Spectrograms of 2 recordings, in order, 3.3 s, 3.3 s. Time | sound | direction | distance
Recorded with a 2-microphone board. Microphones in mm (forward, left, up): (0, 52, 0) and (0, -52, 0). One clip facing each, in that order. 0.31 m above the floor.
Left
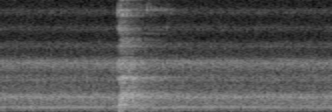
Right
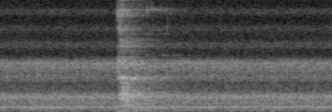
1.2 | breaking glass | 50° left (ahead or behind) | 7.5 m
